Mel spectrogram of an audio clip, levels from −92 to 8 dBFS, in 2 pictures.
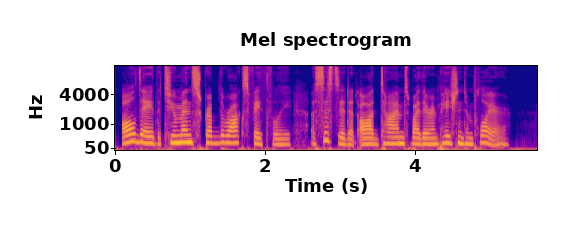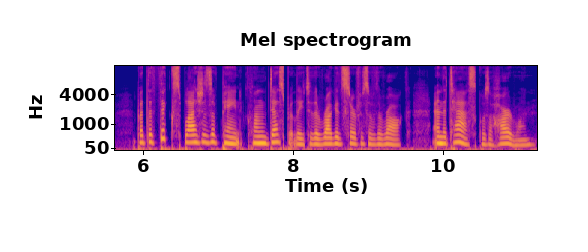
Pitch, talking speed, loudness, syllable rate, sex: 195 Hz, 210 wpm, -18 LUFS, 5.8 syllables/s, female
